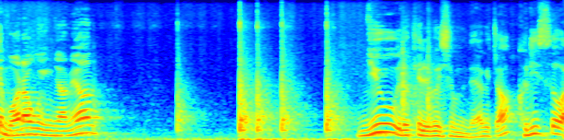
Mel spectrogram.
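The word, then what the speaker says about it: ν: 읽을 때 뭐라고 읽냐면 new 이렇게 읽으시면 돼요.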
